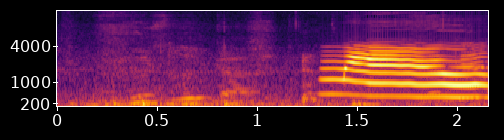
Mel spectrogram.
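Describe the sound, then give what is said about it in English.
A person mimics a cat with a single loud, drawn-out meow that slides gently downward in pitch, preceded by a brief stretch of low, muffled vocal sound. “Meow. Meow.”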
